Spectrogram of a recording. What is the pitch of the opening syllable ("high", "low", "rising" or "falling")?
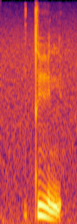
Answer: falling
